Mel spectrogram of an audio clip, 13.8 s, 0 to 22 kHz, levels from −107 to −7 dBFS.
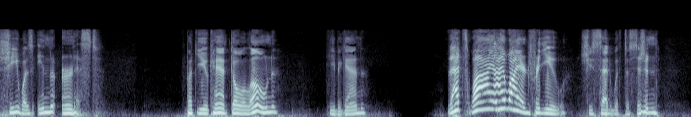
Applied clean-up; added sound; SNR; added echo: neural mask model Resemble Enhance denoiser.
